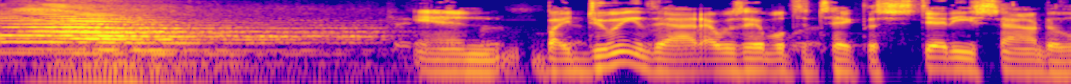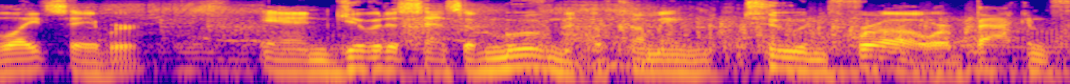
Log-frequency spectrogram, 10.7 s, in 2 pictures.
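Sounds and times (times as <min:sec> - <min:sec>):
car horn blasting while driving by: 0:00.0 - 0:02.3
speech: 0:02.1 - 0:10.7.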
